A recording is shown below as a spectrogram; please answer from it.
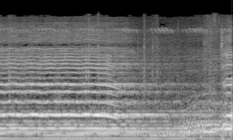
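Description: Vocal music on the film's soundtrack: singing voices hold one long note, which bends down and eases off a little past halfway through.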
